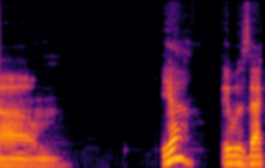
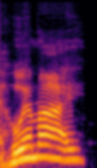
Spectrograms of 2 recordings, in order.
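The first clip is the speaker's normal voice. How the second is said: raised voice; 10 semitones higher, 6 dB louder than usual. Retold or imitated.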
